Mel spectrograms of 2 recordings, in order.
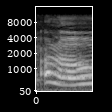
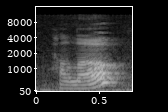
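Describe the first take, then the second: First: Lightly imitated Australian hello, higher and louder; Australian accent. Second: Said in the usual way. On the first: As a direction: toss out a quick mock Australian greeting. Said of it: "talking in an Australian accent". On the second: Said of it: "and I'm like".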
